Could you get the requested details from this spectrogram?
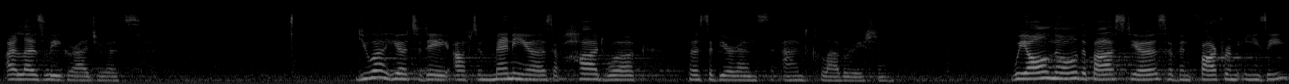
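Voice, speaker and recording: A woman faculty member giving a commencement speech in a slow, emotional, deliberate cadence. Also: medium pitch. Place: large outdoor venue with PA. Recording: reverberant PA sound with faint background noise.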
